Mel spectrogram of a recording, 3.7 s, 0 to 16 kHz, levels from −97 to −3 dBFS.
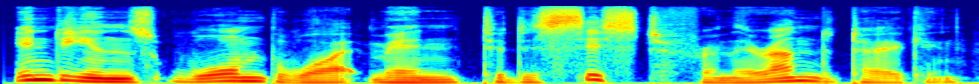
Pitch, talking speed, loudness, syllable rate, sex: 120 Hz, 165 wpm, -18 LUFS, 4.8 syllables/s, male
